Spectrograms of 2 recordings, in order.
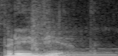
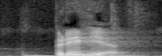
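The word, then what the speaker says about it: привет: Your very first word is piet. Piet and it means hi.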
